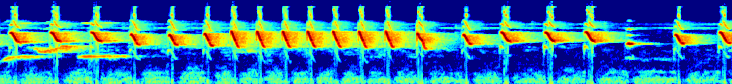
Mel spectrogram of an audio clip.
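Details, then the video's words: Sooty-headed bulbul song for tutoring songbirds: a steady, rapid run of loud, sharp high notes, each a short descending chip, repeated roughly three times a second with a few softer whistles at the start. "burung cucak kurincang super gacor untuk masteran terbaik"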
